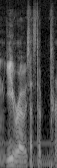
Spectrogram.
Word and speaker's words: gyros: a yo, I know some people call them gyros, girros, I call them yros, that's the correct pronunciation.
